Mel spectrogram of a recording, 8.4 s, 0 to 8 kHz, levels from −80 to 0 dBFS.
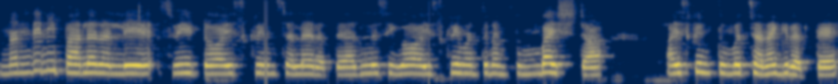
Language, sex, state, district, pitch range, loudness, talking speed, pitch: Kannada, female, Karnataka, Shimoga, 255-285 Hz, -18 LUFS, 145 wpm, 270 Hz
